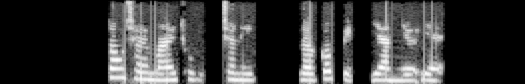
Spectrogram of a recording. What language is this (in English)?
Thai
